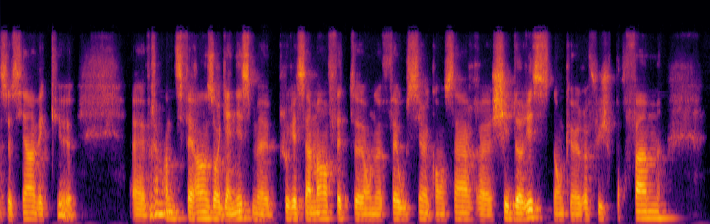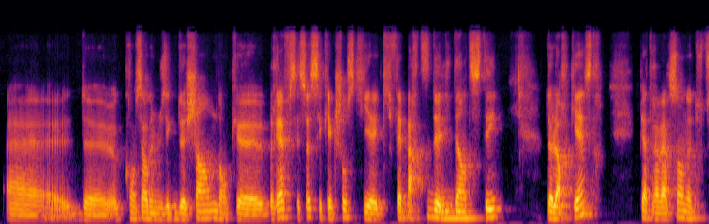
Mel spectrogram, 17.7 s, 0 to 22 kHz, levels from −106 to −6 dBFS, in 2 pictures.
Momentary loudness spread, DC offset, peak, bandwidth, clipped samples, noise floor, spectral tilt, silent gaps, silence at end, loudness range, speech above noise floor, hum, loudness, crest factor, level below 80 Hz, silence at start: 10 LU; under 0.1%; -6 dBFS; 13 kHz; under 0.1%; -46 dBFS; -4.5 dB/octave; none; 0 s; 4 LU; 20 dB; none; -25 LUFS; 20 dB; -70 dBFS; 0 s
